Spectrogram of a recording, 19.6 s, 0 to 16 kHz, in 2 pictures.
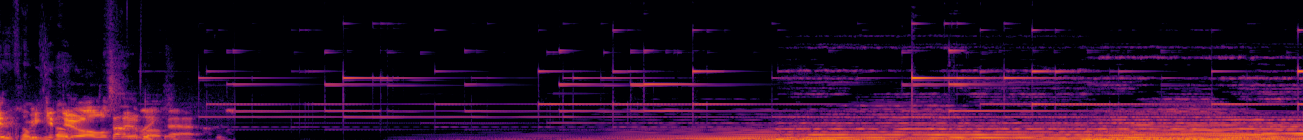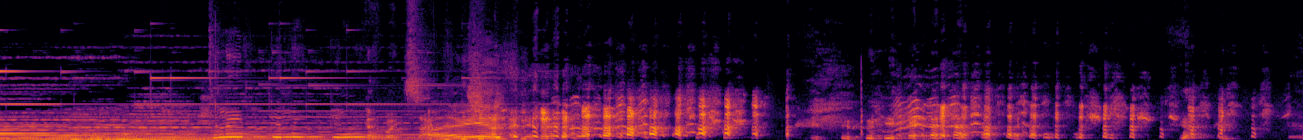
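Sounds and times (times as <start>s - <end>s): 
speech: 0.0s - 1.8s, 11.9s - 15.2s, 15.9s - 19.0s
wind chimes tinkling: 0.9s - 14.7s
laughter: 12.6s - 19.5s.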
